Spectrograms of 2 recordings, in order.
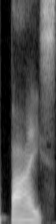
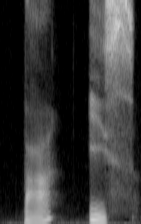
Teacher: Em paz, temos um ditongo. Os sons ficam juntos numa sílaba só. Mas, em país, a gente separa. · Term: hiato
